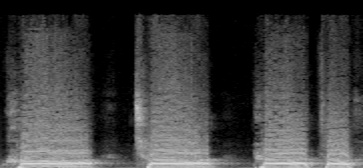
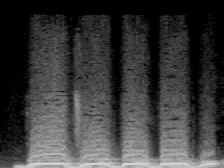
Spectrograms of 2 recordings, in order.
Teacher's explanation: এগুলো শ্বাস বেশি লাগে মহাপ্রাণ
